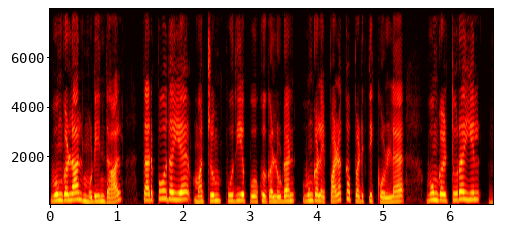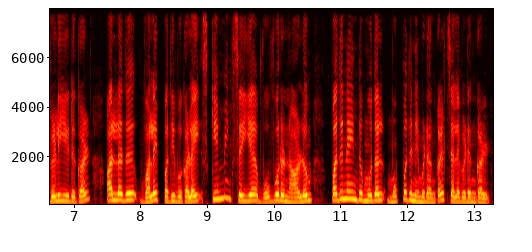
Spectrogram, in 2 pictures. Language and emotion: Tamil, neutral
